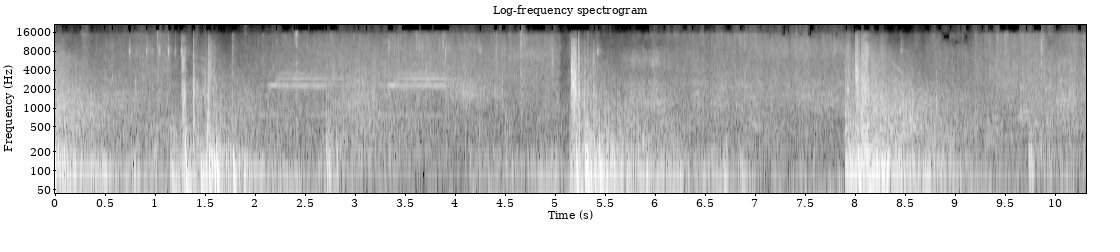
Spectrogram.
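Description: Gunfire in the shooter game Arc Raiders: three heavy booming shots spaced a few seconds apart, loud and close, with scattered smaller cracks and faint tones between them and some talk.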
